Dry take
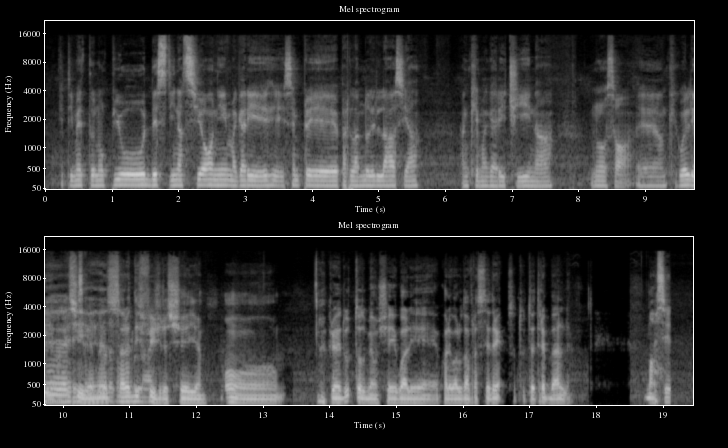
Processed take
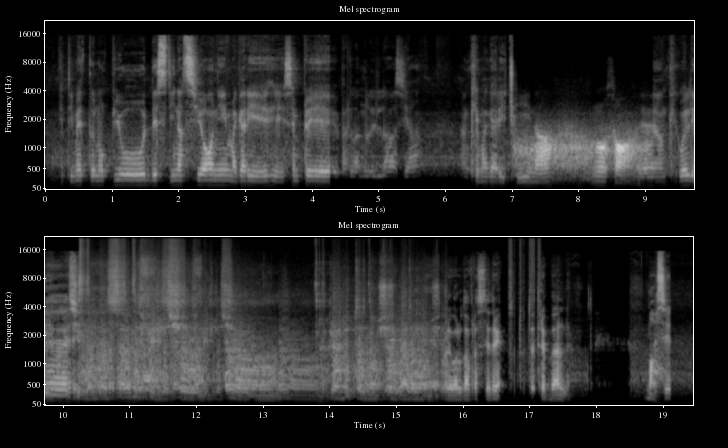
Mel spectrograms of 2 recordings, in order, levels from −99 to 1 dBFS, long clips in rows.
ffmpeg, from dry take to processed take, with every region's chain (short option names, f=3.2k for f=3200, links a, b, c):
-filter_complex "[0:a]asettb=1/sr,asplit=3[a][b][c];[a]atrim=end=4.264[d];[b]atrim=start=4.26:end=6.39,asetpts=PTS-STARTPTS,afade=t=in:d=0.004:c=qsin,afade=t=out:st=2.126:d=0.004:c=qsin,highpass=f=440:w=0.5412,highpass=f=440:w=1.3066,acompressor=threshold=-40dB:ratio=4:attack=3.2:release=140:knee=1:detection=peak,flanger=delay=19:depth=4.7:speed=2.1[e];[c]atrim=start=6.386[f];[d][e]acrossfade=d=0.004:c1=hsin:c2=qsin[g];[g][f]acrossfade=d=0.004:c1=qsin:c2=hsin,asettb=1/sr,asplit=3[h][i][j];[h]atrim=end=7.014[k];[i]atrim=start=7.01:end=9.12,asetpts=PTS-STARTPTS,afade=t=in:d=0.004:c=qsin,afade=t=out:st=2.106:d=0.004:c=qsin,aeval=exprs='val(0)+0.5*0.0168*sgn(val(0))':c=same,lowpass=f=1k:t=q:w=7.7[l];[j]atrim=start=9.116[m];[k][l]acrossfade=d=0.004:c1=hsin:c2=qsin[n];[n][m]acrossfade=d=0.004:c1=qsin:c2=hsin,asettb=1/sr,asplit=3[o][p][q];[o]atrim=end=10.244[r];[p]atrim=start=10.24:end=15.78,asetpts=PTS-STARTPTS,afade=t=in:d=0.004:c=qsin,afade=t=out:st=5.536:d=0.004:c=qsin,volume=29.5dB,asoftclip=hard,volume=-29.5dB,aecho=1:1:44|108|797:0.299|0.398|0.447,atrim=end_sample=244314[s];[q]atrim=start=15.776[t];[r][s]acrossfade=d=0.004:c1=hsin:c2=qsin[u];[u][t]acrossfade=d=0.004:c1=qsin:c2=hsin,asettb=1/sr,asplit=3[v][w][x];[v]atrim=end=16.674[y];[w]atrim=start=16.67:end=17.17,asetpts=PTS-STARTPTS,afade=t=in:d=0.004:c=qsin,afade=t=out:st=0.496:d=0.004:c=qsin,highpass=610,acrusher=bits=8:dc=4:mix=0:aa=0.000001[z];[x]atrim=start=17.166[aa];[y][z]acrossfade=d=0.004:c1=hsin:c2=qsin[ab];[ab][aa]acrossfade=d=0.004:c1=qsin:c2=hsin,highpass=f=620:w=0.5412,highpass=f=620:w=1.3066,equalizer=f=3.2k:t=o:w=0.79:g=-9.5"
